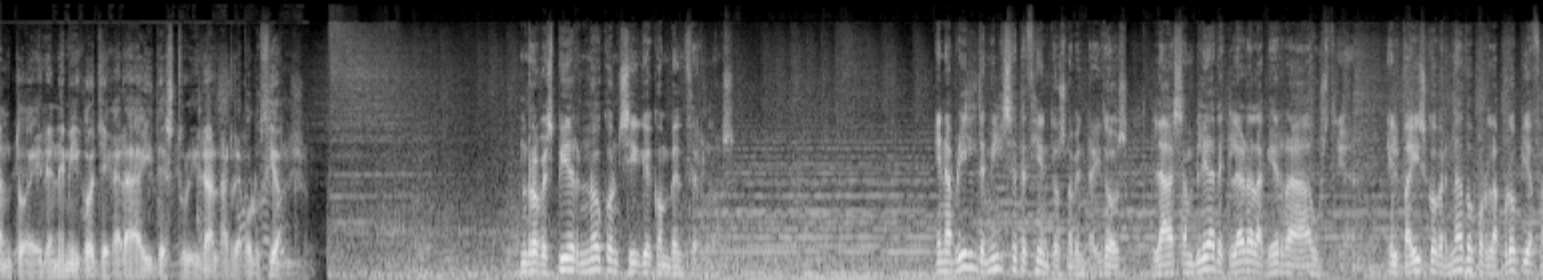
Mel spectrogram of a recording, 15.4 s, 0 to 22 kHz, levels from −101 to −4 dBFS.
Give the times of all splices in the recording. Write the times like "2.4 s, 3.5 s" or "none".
none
